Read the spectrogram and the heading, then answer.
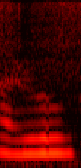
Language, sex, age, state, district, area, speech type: Assamese, female, 18-30, Assam, Sivasagar, rural, spontaneous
